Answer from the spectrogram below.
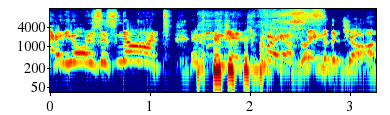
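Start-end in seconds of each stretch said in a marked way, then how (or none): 0.0-1.2 shouted, much higher pitch. A player describes Sethix's head-first charge and voices him: Sethix yelling. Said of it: "Sethix yells".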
